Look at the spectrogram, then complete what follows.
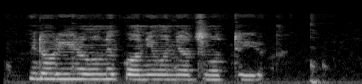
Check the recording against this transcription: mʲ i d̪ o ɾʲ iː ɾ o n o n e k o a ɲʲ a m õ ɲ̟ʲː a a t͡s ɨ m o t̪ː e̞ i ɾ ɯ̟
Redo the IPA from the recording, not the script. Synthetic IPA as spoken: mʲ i d̪ o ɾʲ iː ɾ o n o n e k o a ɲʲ i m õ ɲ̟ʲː i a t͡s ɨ m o t̪ː e̞ i ɾ ɯ̟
